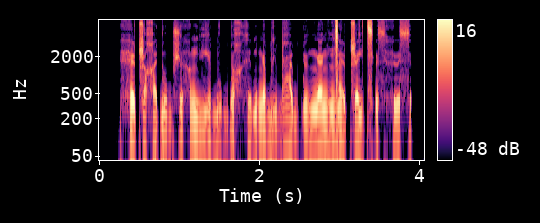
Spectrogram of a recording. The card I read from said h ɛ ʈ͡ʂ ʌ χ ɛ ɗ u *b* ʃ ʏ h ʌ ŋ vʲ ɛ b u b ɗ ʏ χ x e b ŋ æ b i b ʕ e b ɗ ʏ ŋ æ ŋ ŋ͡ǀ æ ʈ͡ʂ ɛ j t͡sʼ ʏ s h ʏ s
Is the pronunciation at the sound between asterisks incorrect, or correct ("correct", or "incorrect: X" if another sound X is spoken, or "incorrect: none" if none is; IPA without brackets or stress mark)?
correct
